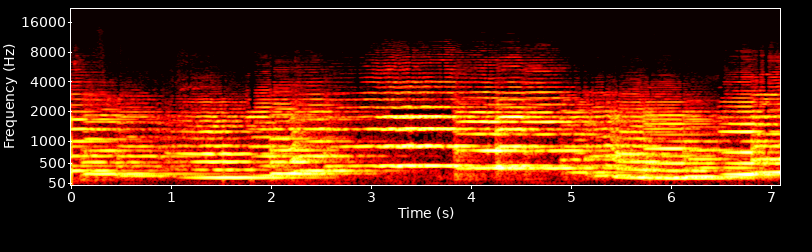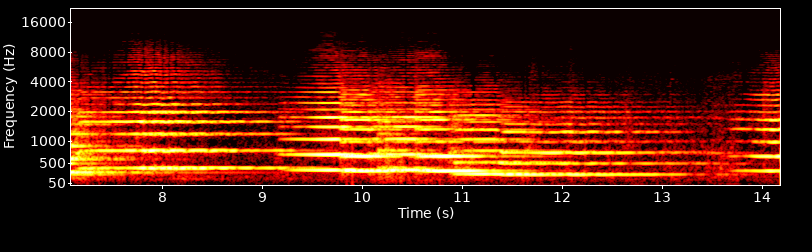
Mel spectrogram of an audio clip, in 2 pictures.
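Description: Solo cello, bowed, playing a slow, sustained melody in the low and middle register over layered loops of cello phrases. Several notes sound at once, and the music dips briefly near the end.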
